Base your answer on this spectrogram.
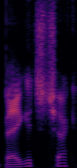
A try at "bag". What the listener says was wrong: Bag. Bag. Bag. You're saying beg. Like I beg you to take my bag.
